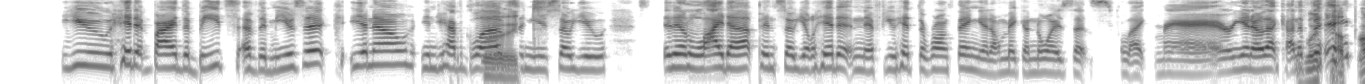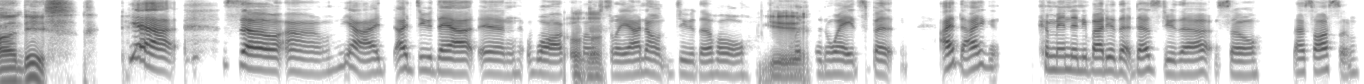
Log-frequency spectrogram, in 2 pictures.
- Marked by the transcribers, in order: other background noise; other noise; laughing while speaking: "of thing"; chuckle
- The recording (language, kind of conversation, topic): English, unstructured, What small daily habit brings you the most happiness?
